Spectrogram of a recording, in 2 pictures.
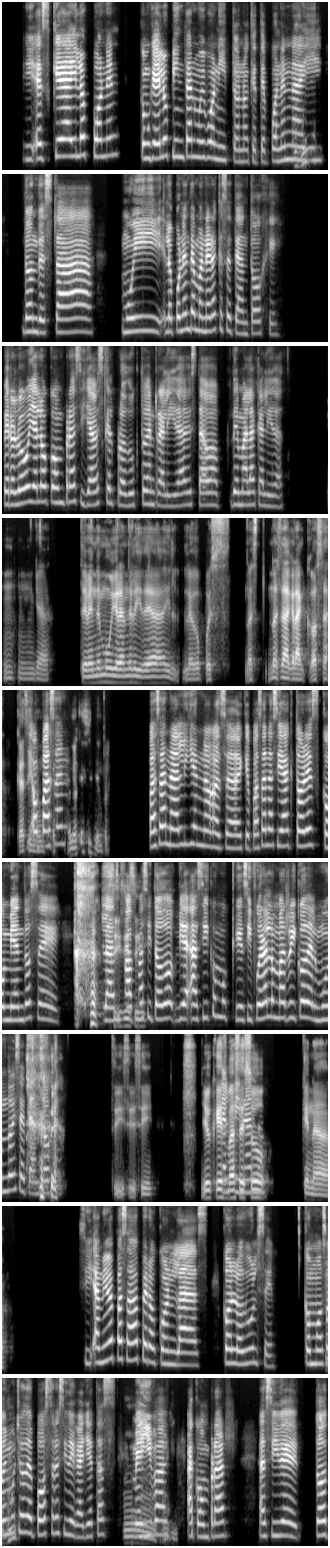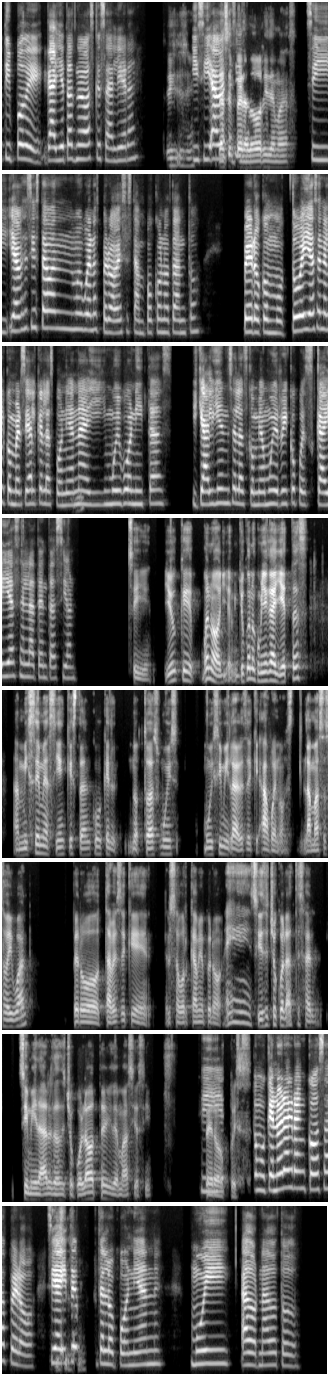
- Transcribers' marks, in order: chuckle; chuckle; tapping
- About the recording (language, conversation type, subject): Spanish, unstructured, ¿Crees que las personas juzgan a otros por lo que comen?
